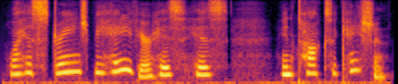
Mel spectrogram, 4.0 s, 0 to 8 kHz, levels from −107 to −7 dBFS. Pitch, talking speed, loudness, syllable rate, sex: 270 Hz, 75 wpm, -19 LUFS, 4.3 syllables/s, female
